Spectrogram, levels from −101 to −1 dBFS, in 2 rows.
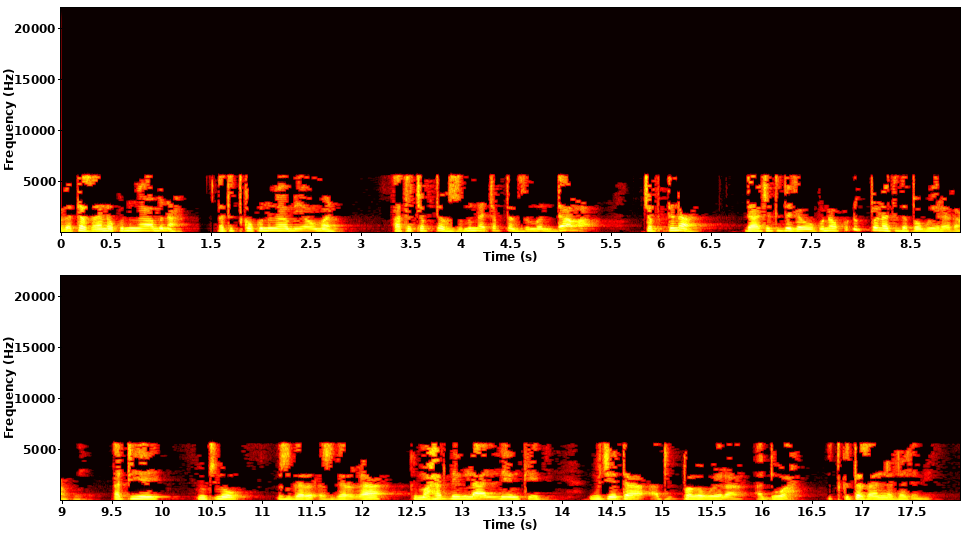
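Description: Speech, heavily damaged throughout by what is likely MP3 compression at a very low bitrate, near 16 kbps, removing everything above 5.6 kHz and leaving a watery, swirling texture.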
